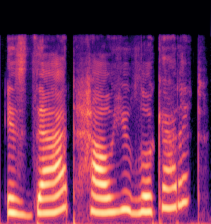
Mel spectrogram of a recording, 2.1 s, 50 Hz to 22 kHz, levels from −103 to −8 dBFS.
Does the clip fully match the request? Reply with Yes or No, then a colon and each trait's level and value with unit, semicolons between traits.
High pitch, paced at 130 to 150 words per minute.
No: very high, 285 Hz; average, 200 wpm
